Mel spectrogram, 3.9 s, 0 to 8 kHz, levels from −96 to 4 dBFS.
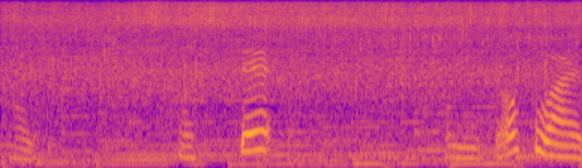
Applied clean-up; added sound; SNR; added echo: none; none; none; none.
